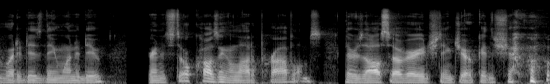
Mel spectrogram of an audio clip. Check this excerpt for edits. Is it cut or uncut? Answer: cut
